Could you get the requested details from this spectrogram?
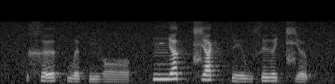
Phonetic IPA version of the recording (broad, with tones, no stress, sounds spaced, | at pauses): x ə̰ː˧˥ k w ə˨˩ t̚ ɲ ɔ̤˨˩ | ɲ a˦˥ t̚ t͡ɕ a˦˥ k̚ t̪ e̤˨˩ w s ɨ˧ ə̯ t͡ɕ ə˨˩ p̚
